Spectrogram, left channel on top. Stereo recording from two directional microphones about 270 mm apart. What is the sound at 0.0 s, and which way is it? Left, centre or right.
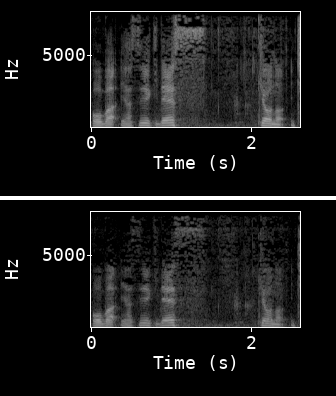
Speech, left.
